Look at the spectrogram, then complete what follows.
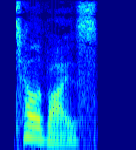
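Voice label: "televise", English word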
